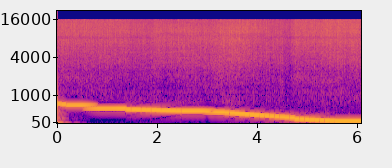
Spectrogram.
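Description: A single pure tone from a frequency generator, played through the speaker driving a sand-covered Chladni plate, falling in pitch in small steps from a high hum to a low hum and then holding steady near the end.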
